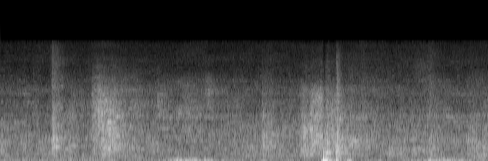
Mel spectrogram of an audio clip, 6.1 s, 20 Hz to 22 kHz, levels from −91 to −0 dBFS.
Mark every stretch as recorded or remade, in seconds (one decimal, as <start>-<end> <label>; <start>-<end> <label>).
0.0-6.1 remade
